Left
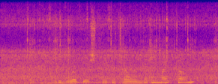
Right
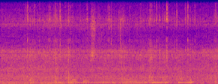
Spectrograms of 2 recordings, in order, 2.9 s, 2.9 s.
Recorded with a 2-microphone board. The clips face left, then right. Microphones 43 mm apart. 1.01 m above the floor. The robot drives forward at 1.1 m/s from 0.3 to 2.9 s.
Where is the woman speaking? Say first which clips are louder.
Left 4 dB; 70° left (ahead or behind); by 2.7 s 60° left (ahead or behind).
